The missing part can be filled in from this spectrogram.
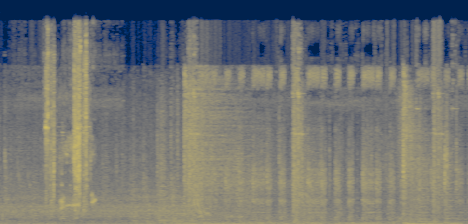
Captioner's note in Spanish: ruido del vehículo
